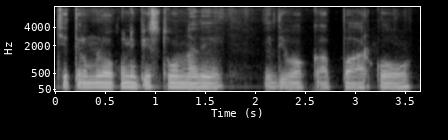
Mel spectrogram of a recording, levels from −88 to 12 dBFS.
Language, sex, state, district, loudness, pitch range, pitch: Telugu, male, Telangana, Hyderabad, -23 LUFS, 95-100 Hz, 100 Hz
